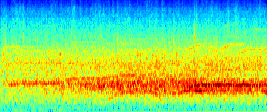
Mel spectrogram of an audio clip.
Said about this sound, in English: Well, all the comedians and musicians lined up across the front of the stage, and Jules Buckley encouraging the concert orchestra to stand, and everybody's applauding everybody else.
